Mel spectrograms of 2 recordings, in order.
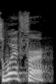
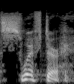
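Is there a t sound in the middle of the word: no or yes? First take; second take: no; yes. First: It is said without a t sound. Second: It is said with a t sound. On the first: The speaker calls it right. "it's Swiffer" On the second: The speaker calls it wrong. "not Swifter"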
